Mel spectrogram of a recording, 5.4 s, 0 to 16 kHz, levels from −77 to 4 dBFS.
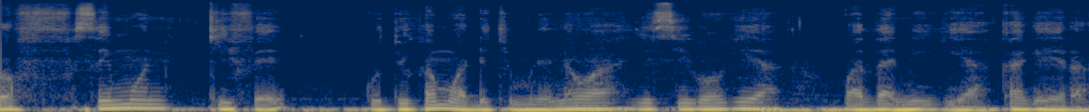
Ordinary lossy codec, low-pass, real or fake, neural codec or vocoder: none; 14.4 kHz; fake; vocoder, 44.1 kHz, 128 mel bands, Pupu-Vocoder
